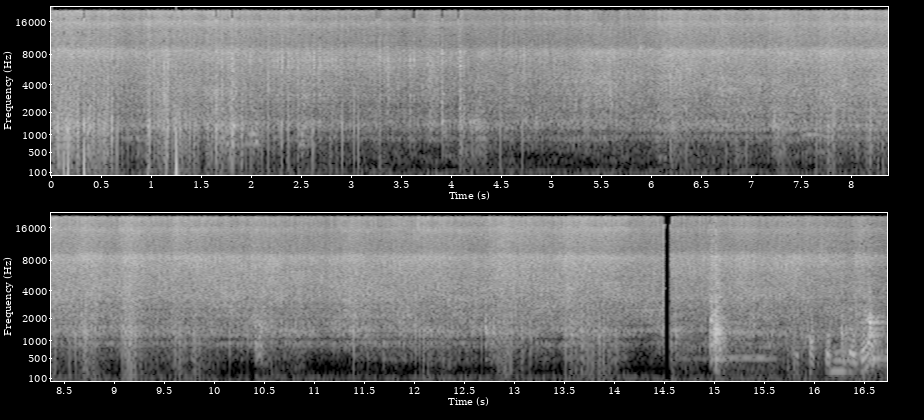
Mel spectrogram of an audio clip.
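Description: Pointed gourd frying in hot oil with salt and turmeric, a steady crackling sizzle with occasional stirring clatter and pops, close and continuous throughout.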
